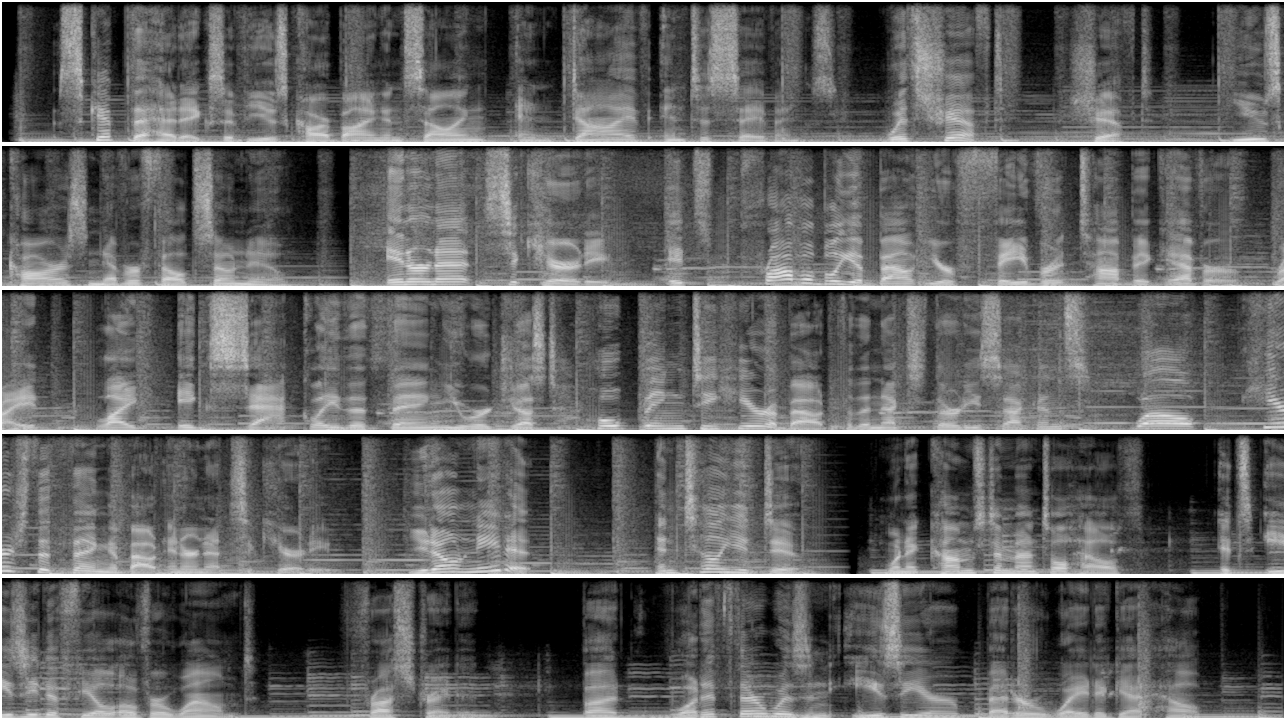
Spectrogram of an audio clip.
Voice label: Commercial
